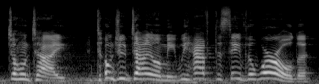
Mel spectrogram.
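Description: Man as a high-pitched, desperate warrior woman. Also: expressive, normal speed, a bit bright. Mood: desperate grief. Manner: crying out, impassioned. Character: desperate, fierce female warrior, pleading.

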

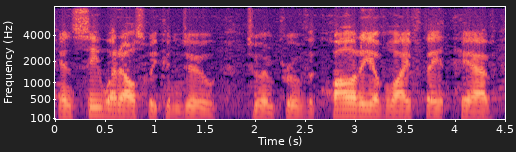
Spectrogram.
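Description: Measured older male doctor, dull sound. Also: medium pitch, steady tone, dark tone. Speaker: heart failure physician. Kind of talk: interview testimonial. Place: hospital exam room.

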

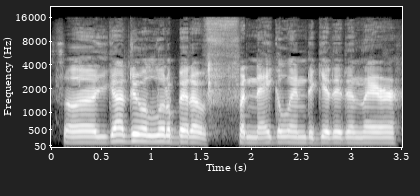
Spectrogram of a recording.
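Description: A man in his thirties with a Texan accent explains his camera rig step by step, relaxed and chatty. His voice is bright and sharp. It is recorded dry and close inside a small truck cab. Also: on the high side, fairly quick, clean tone, no room sound. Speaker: vlogger. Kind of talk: casual gear demonstration. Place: small living cabin of a truck, indoors.

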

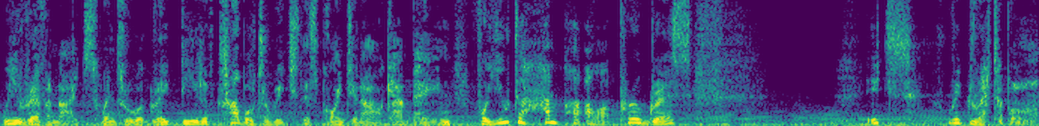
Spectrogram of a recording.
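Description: A smug, scheming villain. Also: male voice, on the low side, huge pitch swings, moderate pace. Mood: contemptuous. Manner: condescending and theatrical. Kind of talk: video game voice acting. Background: game music.

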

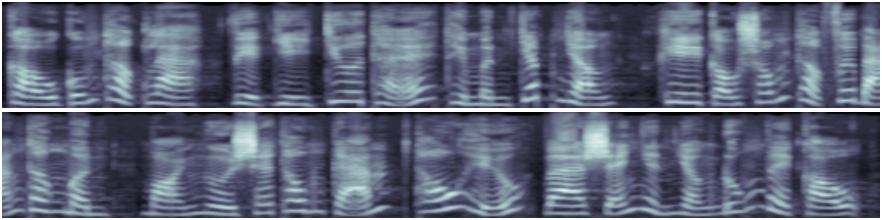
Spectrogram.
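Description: A woman voicing a kind, sensible cartoon boy, reassuring and gently advising. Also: high-pitched, expressive, normal speed, hardly any pauses, no echo, faint music behind. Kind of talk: cartoon dubbing.

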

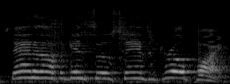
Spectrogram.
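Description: An actor playing a nervous, easily frightened oil-field man in a live old-time radio play, speaking haltingly and repeating his words. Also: very high voice, darkish tone. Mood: startled, afraid.

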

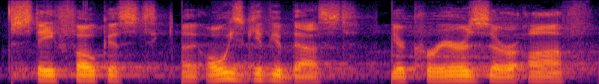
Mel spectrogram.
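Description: A man's voice: medium pitch, steady tone, measured pace. A man giving a brief ceremony speech. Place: large indoor auditorium. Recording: reverberant hall, very loud crowd noise. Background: loud crowd.

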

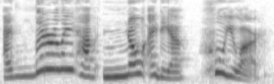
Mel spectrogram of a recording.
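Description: A whiny little storybook penguin acted by a woman grumbles through endless complaints. The voice is very high and sharp, swinging dramatically in pitch. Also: big pitch swings, measured pace, heavily acted. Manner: complaining, exasperated, melodramatic. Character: grumpy, whiny young male penguin full of complaints.

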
